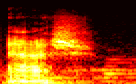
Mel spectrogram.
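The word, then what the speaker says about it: Æ: I mean, it's just X, the letter X, and then the AE is like pronounced ash.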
